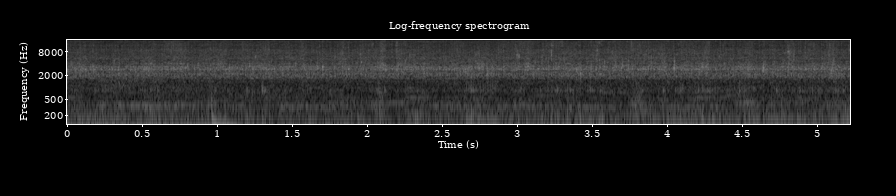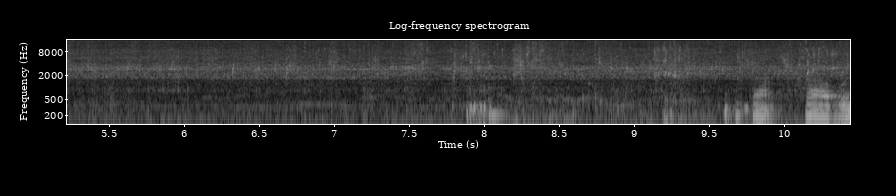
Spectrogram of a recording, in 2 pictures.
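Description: Running tap water splashes steadily as a makeup brush, washed with Johnson's baby soap, is rinsed and worked under the stream, with a few louder sloshes toward the end.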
